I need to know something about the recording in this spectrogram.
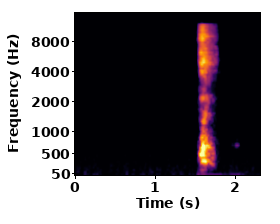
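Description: A single short, sudden burst of breathy noise, like a person's sneeze, about one and a half seconds in, heard through a video-call microphone; otherwise near silence.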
